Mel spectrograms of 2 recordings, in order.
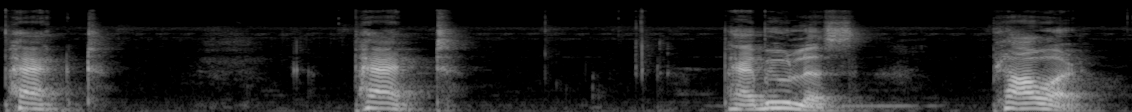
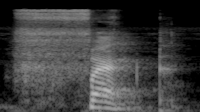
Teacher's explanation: But whereas people of Bengal, Orissa and some areas of Jharkhand as well, they make it bilabial, means the 2 lips will touch. And instead of fricative, they make it a plosive. Plosive means complete closure, sudden release, means air will not come out.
